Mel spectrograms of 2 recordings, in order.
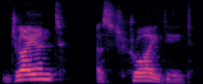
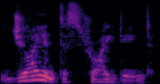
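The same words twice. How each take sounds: First: The words are said separately, without linking. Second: The words are linked together like one word. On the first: "He doesn't say giant astride it" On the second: "but giant astride it"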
